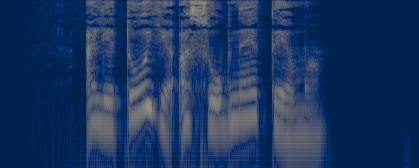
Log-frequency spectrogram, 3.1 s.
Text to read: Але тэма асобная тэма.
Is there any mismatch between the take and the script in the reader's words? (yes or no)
yes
